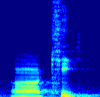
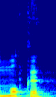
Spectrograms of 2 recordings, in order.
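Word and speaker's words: 木: Next we have the kanji for tree, ki, as it's pronounced in Japanese. Or, what is it, boku or moku, as in like mokuyobi, Thursday.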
